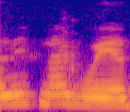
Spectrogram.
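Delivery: giggling, laugh breaking through the words.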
